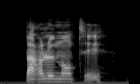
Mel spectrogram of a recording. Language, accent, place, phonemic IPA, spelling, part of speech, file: French, France, Lyon, /paʁ.lə.mɑ̃.te/, parlementer, verb, LL-Q150 (fra)-parlementer.wav
- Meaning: to negotiate, discuss, parley, argue things over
